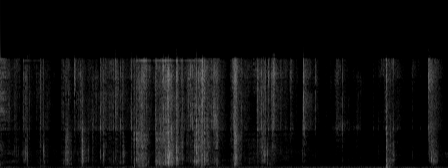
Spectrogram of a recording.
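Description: A small plastic bag rustling and crinkling as it is handled: a quick run of short crackles that thins out after about two and a half seconds, with one last sharp click near the end.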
